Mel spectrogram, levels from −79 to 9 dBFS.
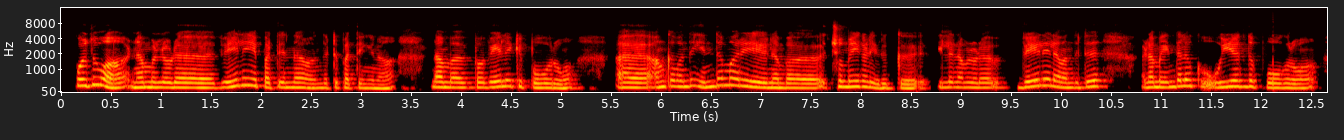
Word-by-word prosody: பொதுவா 290 -4 +4 0.3
நம்மளோட 215 -1 +2 0.5
வேலையப் 280 +4 0
பத்தின 215 0 0
வந்துட்டு 190 +1 -4
பார்த்தீங்கன்னா, 180 -3 -2 0.5
நம்ம 220 -2 +3
இப்ப 210 +1 -3
வேலைக்கு 250 +2 0
போறோம். 190 -1 0 0.6
அ, - - +5 0.2
அங்க 240 +3 +1
வந்து 250 +2 0
எந்த 245 +6 0
மாதிரி 285 -4 +1 0.3
நம்ம 195 0 +1 0.5
சுமைகள் 245 -1 +2
இருக்கு? 180 0 -2 0.3
இல்ல, 220 - -3
நம்மளோட 210 -1 -2 0.4
வேலையில 265 0 +1
வந்துட்டு 205 +4 -1 0.6
நம்ம 225 0 +2
எந்த 250 +2 +1
அளவுக்கு 270 -1 -2 0.2
உயர்ந்து 250 +2 +2
போகிறோம்? 190 -2 0
220 Hz, 130 wpm, -23 LUFS, 195-250 Hz, 0.6 s, அ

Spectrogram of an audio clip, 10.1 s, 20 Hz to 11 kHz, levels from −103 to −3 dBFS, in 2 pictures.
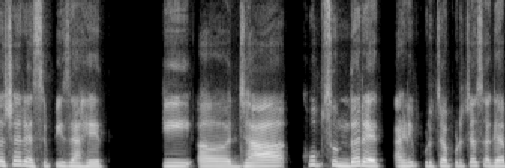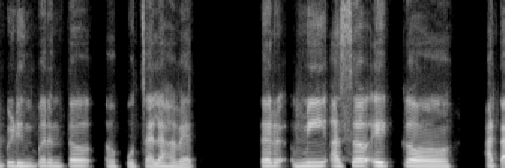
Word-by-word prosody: अशा 255 +2 +2
रेसिपीज 210 -2 -2
आहेत 180 -1 +1 0.6
की 200 -2 +1
अ, 180 -1 +2
ज्या 195 +3 +5 0.2
खूप 275 -2 -6
सुंदर 235 -1 +2
आहेत 200 -2 +7 0.2
आणि 195 +2 0
पुढच्या-पुढच्या 200 +2 -3
सगळ्या 200 -3 0
पिढींपर्यंत 200 -1 -3
अ, 195 -2 -2
पोहचायला 180 +1 -2
हव्यात. 175 -3 -3 0.7
तर 210 -1 +2 0.2
मी 215 +3 +2
असं 220 +1 +2
एक 215 0 +2
अ, 180 -4 +4 0.4
आता - - +2
200 Hz, 130 wpm, -22 LUFS, 190-215 Hz, 0.7 s, आहेत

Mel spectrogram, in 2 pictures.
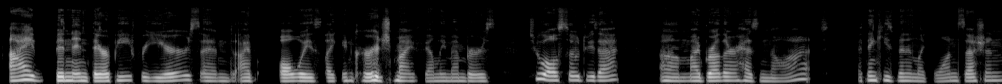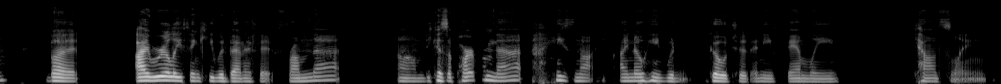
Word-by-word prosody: I've 195 +1 +6
been 180 -1 +8
in 170 0 +4
therapy 165 +4 +5
for 175 -2 -6
years, 170 +6 0
and 160 -2 -6
I've 160 -1 -3 0.2
always, 160 0 +4
like, 155 -1 -4
encouraged 170 +1 +4
my 170 -2 0
family 160 0 -7
members 160 -1 -4 0.3
to 255 -2 +5
also 195 0 +2
do 185 0 -4
that. 185 +4 -3 0.4
Um, 170 -2 -2
my 170 +1 0
brother 170 +2 +2
has 170 -3 -4
not. 155 +11 -7 0.5
I - - -10
think 195 -1 0
he's 190 -3 -3
been 170 +1 -3
in, 165 - -5
like, 150 -3 -9
1 155 +4 -8
session, 180 +3 -5 0.4
but 155 -3 +2 0.6
I 170 +1 +9
really 180 -1 +7
think 165 -2 -7
he 160 - -4
would 155 -2 -2
benefit 145 -1 -6
from 150 +1 -6
that. 195 +3 -8 0.6
Um, 145 -2 -8
because 160 +2 -1
apart 180 +3 -4
from 200 -2 -3
that, 180 +4 -5 0.3
he's 190 -5 -5
not, 155 -2 -9 0.2
I 160 - -5
know 165 0 -1
he 165 -1 -3
wouldn't 150 -2 -8 0.2
go 155 -4 +3
to 140 0 -9
any 140 -1 -11
family 135 -1 -9 0.8
counseling, 145 -2 -12
165 Hz, 170 wpm, -23 LUFS, 155-180 Hz, 0.8 s, I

